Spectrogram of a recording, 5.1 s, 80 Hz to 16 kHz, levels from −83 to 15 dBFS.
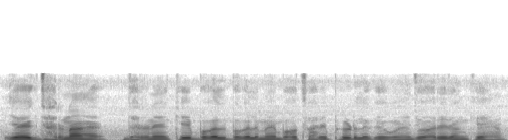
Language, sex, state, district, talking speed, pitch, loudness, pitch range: Hindi, male, Jharkhand, Deoghar, 235 wpm, 130 Hz, -19 LUFS, 125-135 Hz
